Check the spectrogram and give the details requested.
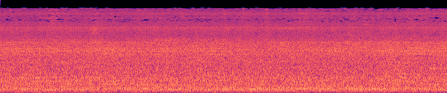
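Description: Steady noise of trains at a railway station platform, unbroken throughout, with a low hum under a wide hiss.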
